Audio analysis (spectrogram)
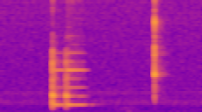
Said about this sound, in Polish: Spróbujemy wybrać numer przy pomocy Siri.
